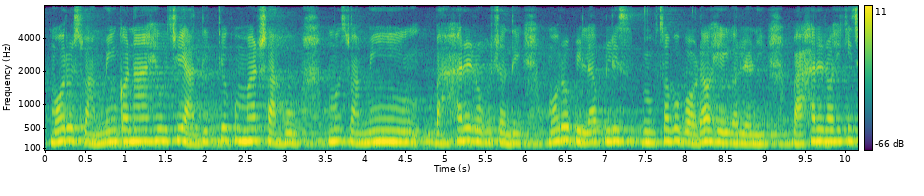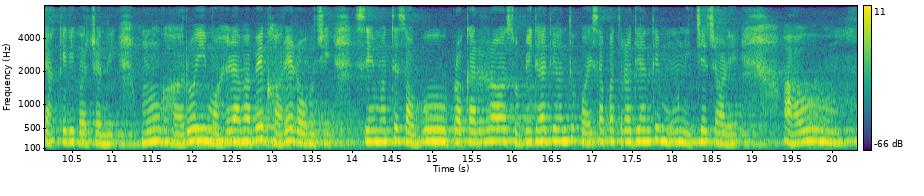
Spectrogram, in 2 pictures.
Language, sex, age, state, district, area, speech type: Odia, female, 60+, Odisha, Dhenkanal, rural, spontaneous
